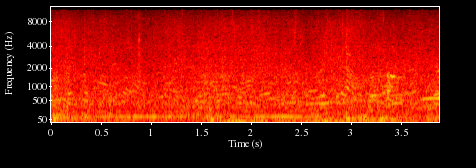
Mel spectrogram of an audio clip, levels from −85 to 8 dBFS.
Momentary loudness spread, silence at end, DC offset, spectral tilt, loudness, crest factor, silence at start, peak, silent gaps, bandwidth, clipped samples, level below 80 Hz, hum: 4 LU; 0 s; under 0.1%; -4 dB/octave; -31 LUFS; 16 dB; 0 s; -14 dBFS; none; 11.5 kHz; under 0.1%; -40 dBFS; none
